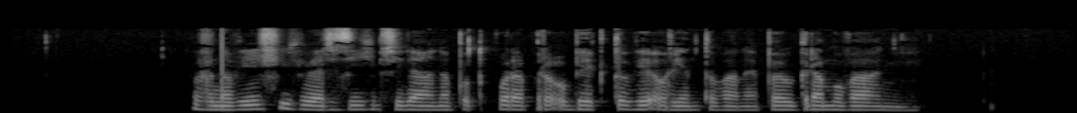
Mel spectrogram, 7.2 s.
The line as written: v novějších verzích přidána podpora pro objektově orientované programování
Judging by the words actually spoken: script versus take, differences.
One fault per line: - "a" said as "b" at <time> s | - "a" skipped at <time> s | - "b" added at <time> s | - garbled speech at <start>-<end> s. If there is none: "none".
none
